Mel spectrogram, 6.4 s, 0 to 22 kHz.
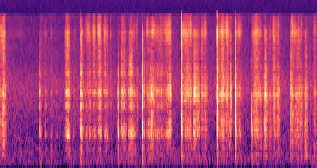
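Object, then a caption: Small printed cardboard box. A long fingernail traces the printed text on a small, hollow cardboard box of plasters. Quiet, light scratching strokes come with brief sharp ticks, a mid-range tone near 900 Hz and a bright papery hiss, each stroke stopping almost at once.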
